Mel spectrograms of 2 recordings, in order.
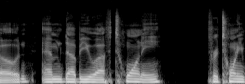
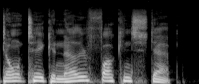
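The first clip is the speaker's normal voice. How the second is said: mock cranky, crabby old man voice, angry; 4 semitones higher than usual. Retelling what an angry farmer said at his front door: imitating an angry farmer. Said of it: "just an angry old crabby farmer".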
